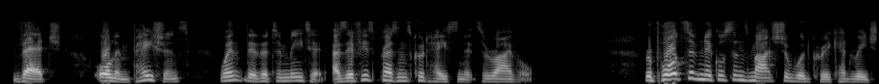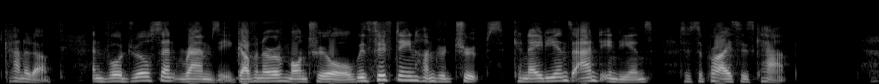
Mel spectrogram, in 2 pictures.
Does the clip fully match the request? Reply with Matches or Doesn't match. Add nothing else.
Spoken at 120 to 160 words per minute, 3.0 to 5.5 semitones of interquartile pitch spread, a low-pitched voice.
Doesn't match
